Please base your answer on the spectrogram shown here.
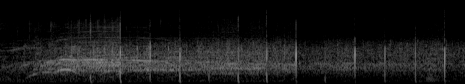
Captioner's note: crowd applauding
